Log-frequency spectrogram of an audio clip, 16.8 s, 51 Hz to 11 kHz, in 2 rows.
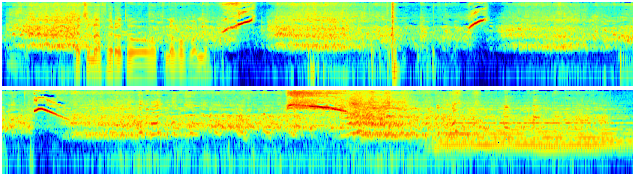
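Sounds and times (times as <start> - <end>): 
flock of turkeys gobbling: 0.0 - 16.8
speech: 1.0 - 3.0.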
